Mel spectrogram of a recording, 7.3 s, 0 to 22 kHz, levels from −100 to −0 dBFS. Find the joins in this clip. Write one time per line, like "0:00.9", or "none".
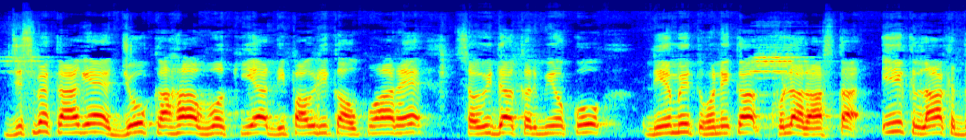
none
